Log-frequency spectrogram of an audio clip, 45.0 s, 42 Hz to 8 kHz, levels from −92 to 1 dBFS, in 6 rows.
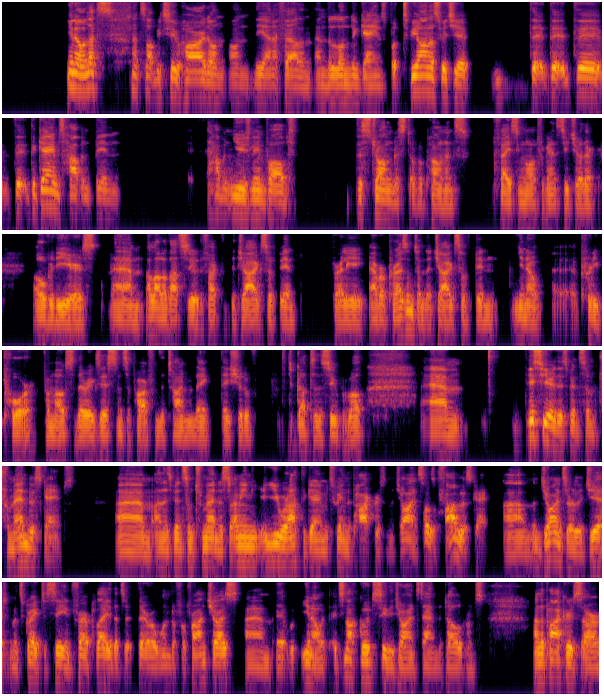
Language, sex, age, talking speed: English, male, 20-39, 215 wpm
